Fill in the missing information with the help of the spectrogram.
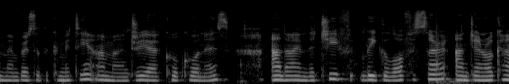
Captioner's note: speaking in French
